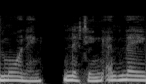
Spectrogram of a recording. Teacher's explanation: the Air Stream is allowed to flow out through the nose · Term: nasals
